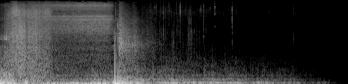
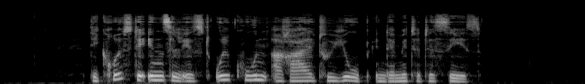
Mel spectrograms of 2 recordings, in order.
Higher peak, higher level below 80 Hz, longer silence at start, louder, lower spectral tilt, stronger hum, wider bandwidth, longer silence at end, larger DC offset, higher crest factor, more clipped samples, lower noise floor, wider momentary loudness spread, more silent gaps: about the same, -4 dBFS vs -4 dBFS; first, -24 dBFS vs -64 dBFS; second, 0 s vs 0.9 s; first, -21 LUFS vs -24 LUFS; about the same, -3.5 dB/octave vs -3.5 dB/octave; neither; first, over 20 kHz vs 11.5 kHz; second, 0.5 s vs 1.05 s; neither; second, 16 dB vs 22 dB; neither; second, -51 dBFS vs -74 dBFS; first, 19 LU vs 11 LU; neither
